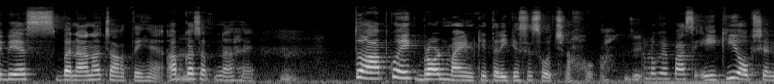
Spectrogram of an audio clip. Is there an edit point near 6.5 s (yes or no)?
yes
